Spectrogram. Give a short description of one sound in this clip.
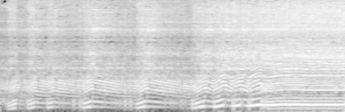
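A chainsaw engine revs up and down.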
